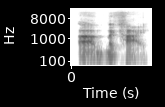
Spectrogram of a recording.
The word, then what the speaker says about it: McKay: Just think of that Y as an I. So if you were to spell it out as MC big K-A-I, and you were to read that, you would say McKay.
